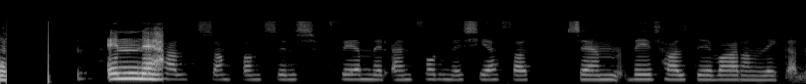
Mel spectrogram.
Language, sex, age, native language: Icelandic, female, 11, Icelandic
